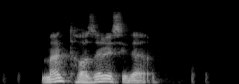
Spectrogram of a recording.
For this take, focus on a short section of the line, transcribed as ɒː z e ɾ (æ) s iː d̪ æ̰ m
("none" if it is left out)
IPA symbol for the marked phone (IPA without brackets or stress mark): e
